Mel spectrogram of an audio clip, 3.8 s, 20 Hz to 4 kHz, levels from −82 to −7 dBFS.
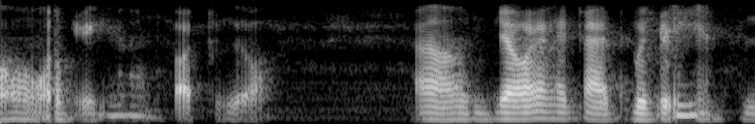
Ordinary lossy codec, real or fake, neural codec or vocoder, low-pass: none; fake; autoencoder, 22.05 kHz, a latent of 192 numbers a frame, VITS, trained on one speaker; 3.6 kHz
